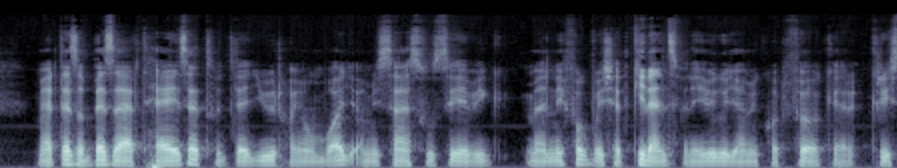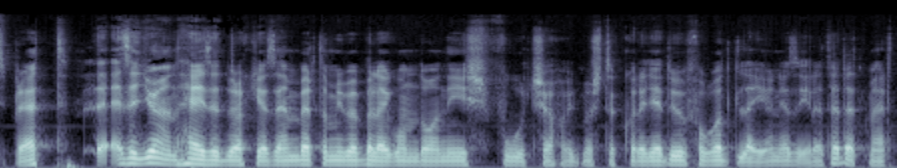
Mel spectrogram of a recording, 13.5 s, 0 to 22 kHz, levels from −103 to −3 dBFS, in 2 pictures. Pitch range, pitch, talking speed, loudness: 85-100 Hz, 90 Hz, 190 wpm, -26 LUFS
